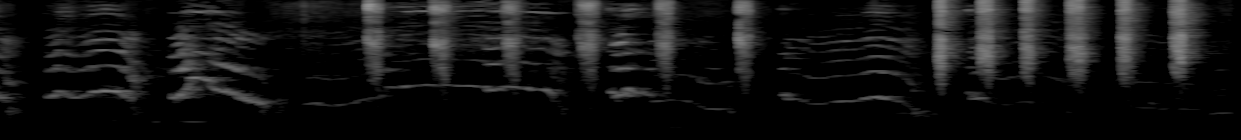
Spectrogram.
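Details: Labrador Retriever at a pet shop in New Delhi, India: high, wavering whines that rise and fall, then a quick run of short, sharp yelps repeated about every half second near the end, with brief background voices.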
